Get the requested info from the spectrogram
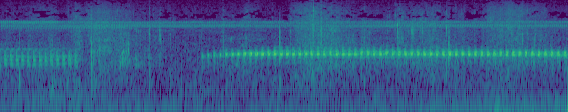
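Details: A frog chorus outdoors: a brief pulsed trill fades, scattered clicks and taps follow, then from about two seconds a steady, evenly pulsed mid-pitched trill takes over, with a continuous shrill insect drone high above.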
